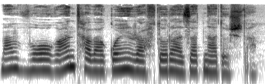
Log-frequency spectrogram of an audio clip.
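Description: A woman's voice: a little high, fairly even intonation, warm tone, dry recording, studio quality, lightly acted. An actress playing a distressed young woman who pleads and complains to her friend in a narrated radio drama. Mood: pleading. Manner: pleading, reproachful.

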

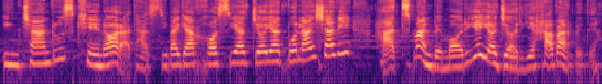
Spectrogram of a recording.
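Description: A woman reading an audiobook, voicing a devout older mother-in-law who gives gentle, insistent instructions. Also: on the high side, lively intonation, voice pushed up. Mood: caring.

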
